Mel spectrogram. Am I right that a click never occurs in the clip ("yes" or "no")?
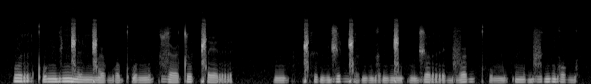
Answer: no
